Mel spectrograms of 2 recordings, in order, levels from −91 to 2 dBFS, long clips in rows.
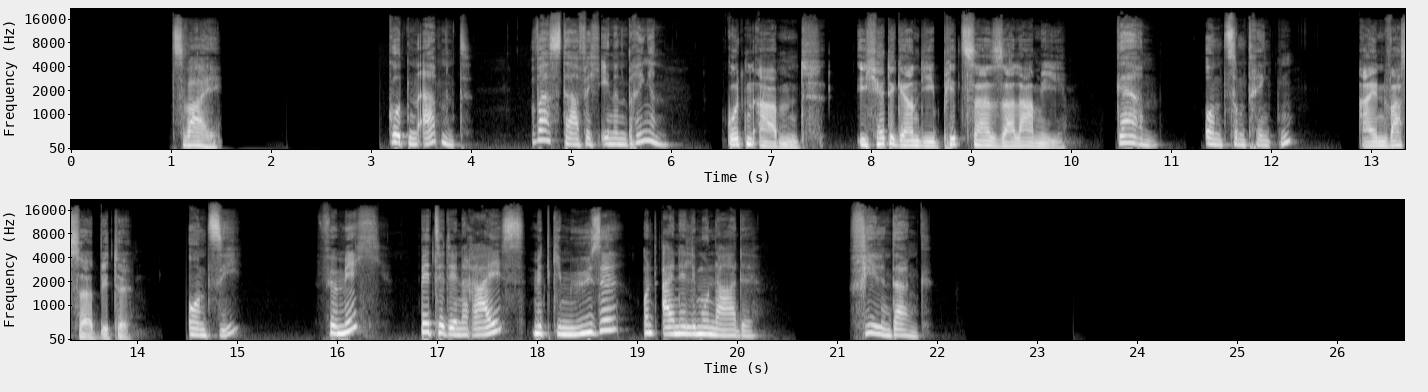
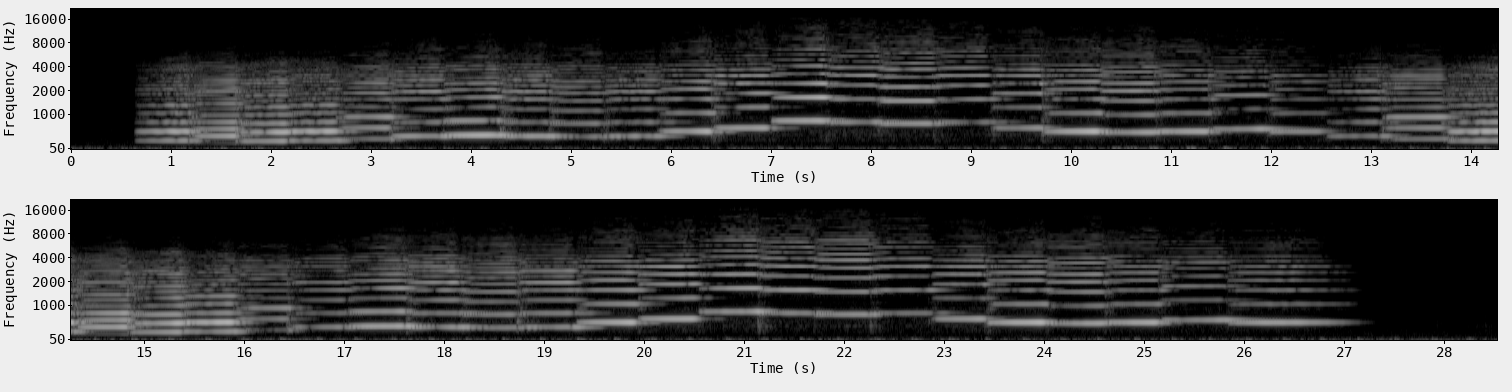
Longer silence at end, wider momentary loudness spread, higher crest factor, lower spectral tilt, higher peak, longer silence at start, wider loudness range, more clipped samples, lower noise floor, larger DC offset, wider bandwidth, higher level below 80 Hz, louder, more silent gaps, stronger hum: first, 4.85 s vs 1.45 s; about the same, 13 LU vs 12 LU; about the same, 14 dB vs 18 dB; first, -5 dB/octave vs -0.5 dB/octave; first, 0 dBFS vs -20 dBFS; first, 1 s vs 0.65 s; first, 9 LU vs 5 LU; neither; first, -89 dBFS vs -72 dBFS; neither; first, 19 kHz vs 15 kHz; first, -38 dBFS vs -74 dBFS; first, -12 LUFS vs -37 LUFS; neither; neither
